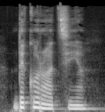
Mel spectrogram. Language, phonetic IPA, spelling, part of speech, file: Ukrainian, [dekɔˈrat͡sʲijɐ], декорація, noun, Uk-декорація.ogg
- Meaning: decoration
